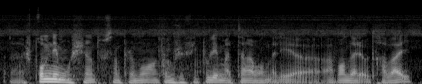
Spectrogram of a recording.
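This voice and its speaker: Over noticeable background noise, a man talks very fast in a very deep, low pitch. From southern France, Hérault. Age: 20s. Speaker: amateur fossil excavator. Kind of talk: documentary interview. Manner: hesitant, many fillers.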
